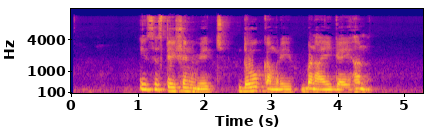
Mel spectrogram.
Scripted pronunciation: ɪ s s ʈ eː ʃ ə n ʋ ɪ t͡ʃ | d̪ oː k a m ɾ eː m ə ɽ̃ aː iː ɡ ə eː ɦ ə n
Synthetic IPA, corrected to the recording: ɪ s s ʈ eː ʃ ə n ʋ ɪ t͡ʃ | d̪ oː k ə m ɾ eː b ə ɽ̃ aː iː ɡ ə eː ɦ ə n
